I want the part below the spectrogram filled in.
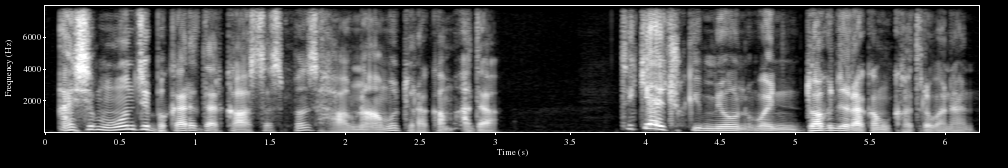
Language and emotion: Kashmiri, angry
